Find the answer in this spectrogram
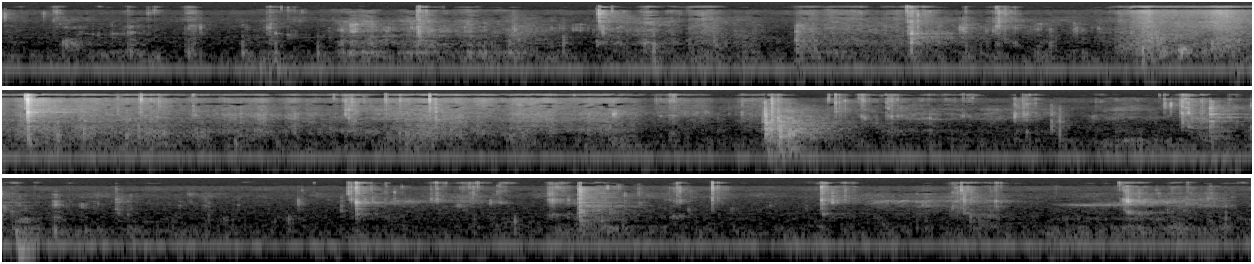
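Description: Close-miked mouth sounds of someone eating a seafood boil: chewing, with scattered small crunches and clicks of shellfish shell. The loudest sharp snaps come about six seconds in and again about ten seconds in, over a faint steady low hum.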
